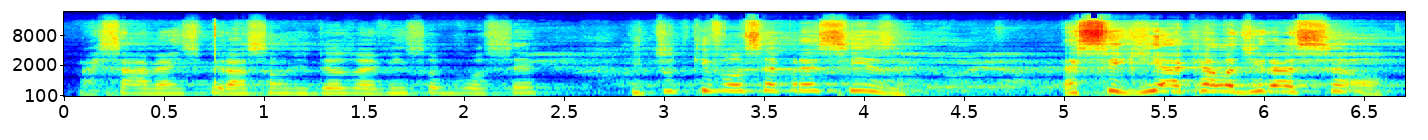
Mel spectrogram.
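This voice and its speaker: A man's voice: very high voice, creaky, long reverb tail. A man preaching a sermon as pastor, with emphatic, repetitive exhortation. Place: church.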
